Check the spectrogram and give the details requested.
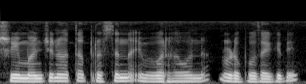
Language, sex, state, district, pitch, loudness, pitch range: Kannada, male, Karnataka, Koppal, 145 Hz, -14 LUFS, 135-155 Hz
